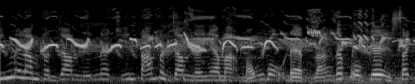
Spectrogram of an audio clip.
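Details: Caged tame Chinese hwamei with fanned tail singing confidently in its cage: a rich, fast, varied run of slurred whistles and warbled notes, with a man speaking briefly.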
